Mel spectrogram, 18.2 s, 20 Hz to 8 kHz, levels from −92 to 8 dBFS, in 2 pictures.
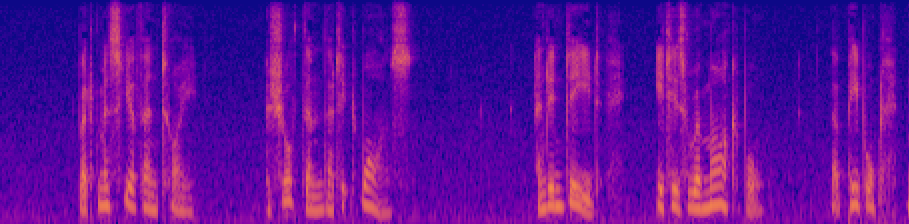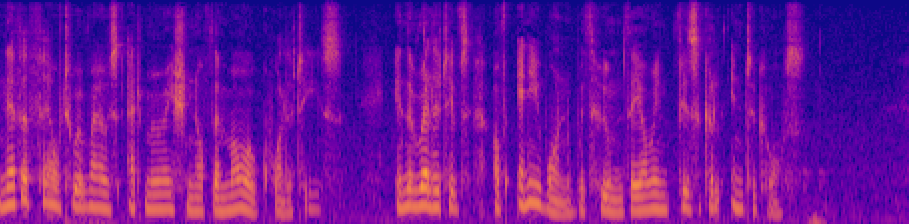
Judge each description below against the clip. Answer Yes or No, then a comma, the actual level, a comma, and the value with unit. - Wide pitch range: No, average, 4.2 semitones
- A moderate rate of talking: No, slow, 120 wpm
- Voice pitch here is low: No, medium, 160 Hz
